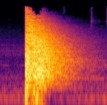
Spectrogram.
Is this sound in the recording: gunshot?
yes

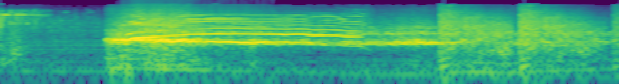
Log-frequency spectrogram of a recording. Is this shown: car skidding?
yes

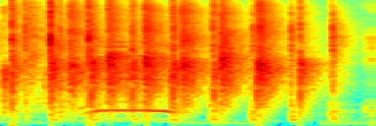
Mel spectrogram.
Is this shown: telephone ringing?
no

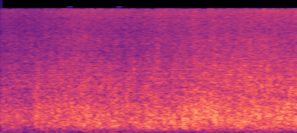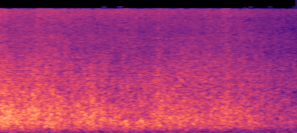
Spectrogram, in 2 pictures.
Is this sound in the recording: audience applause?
no

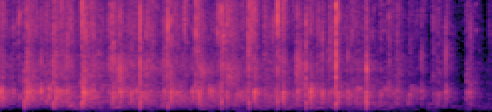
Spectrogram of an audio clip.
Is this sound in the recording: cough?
no

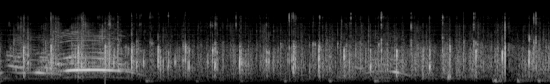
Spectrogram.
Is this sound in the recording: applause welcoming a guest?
yes

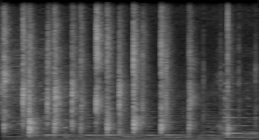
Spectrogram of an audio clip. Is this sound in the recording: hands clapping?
yes

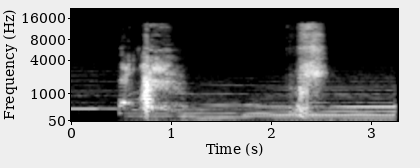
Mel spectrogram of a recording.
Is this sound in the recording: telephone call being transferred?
no

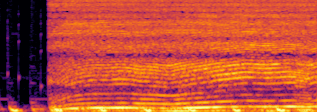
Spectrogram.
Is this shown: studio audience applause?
no

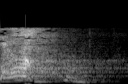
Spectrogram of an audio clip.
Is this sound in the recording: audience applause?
no

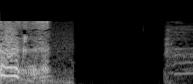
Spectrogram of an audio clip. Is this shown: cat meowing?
no

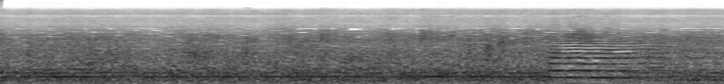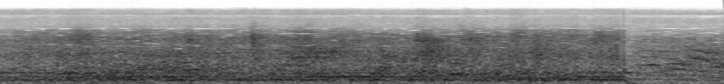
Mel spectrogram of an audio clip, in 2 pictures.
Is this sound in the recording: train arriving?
yes

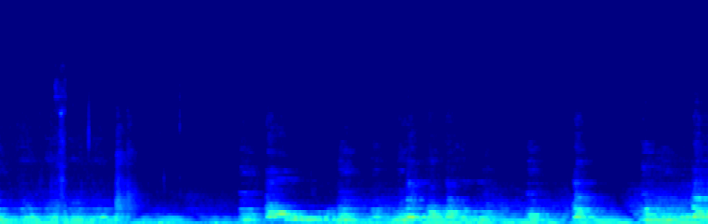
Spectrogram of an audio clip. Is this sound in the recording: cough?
no

